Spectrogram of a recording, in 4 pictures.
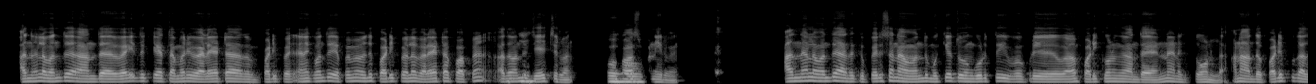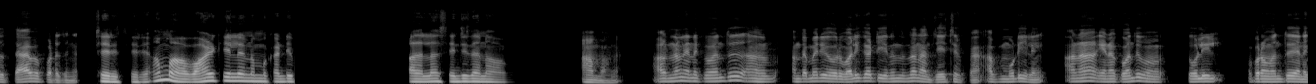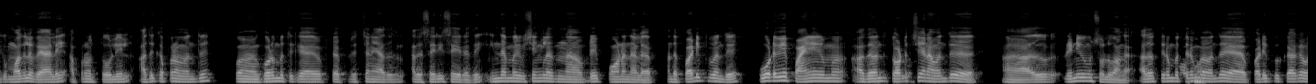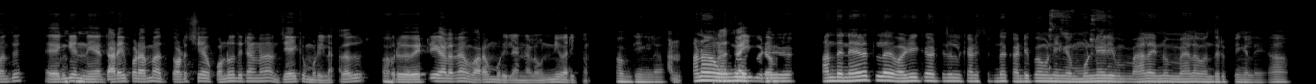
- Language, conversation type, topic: Tamil, podcast, மறுபடியும் கற்றுக்கொள்ளத் தொடங்க உங்களுக்கு ஊக்கம் எப்படி கிடைத்தது?
- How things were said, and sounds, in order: other noise; tapping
